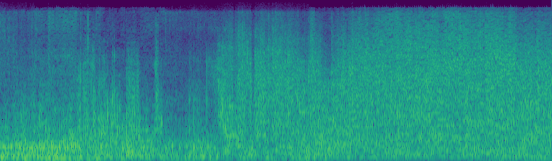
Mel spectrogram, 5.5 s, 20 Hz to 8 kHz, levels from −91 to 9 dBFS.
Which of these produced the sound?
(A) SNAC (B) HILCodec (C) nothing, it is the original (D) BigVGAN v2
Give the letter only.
A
